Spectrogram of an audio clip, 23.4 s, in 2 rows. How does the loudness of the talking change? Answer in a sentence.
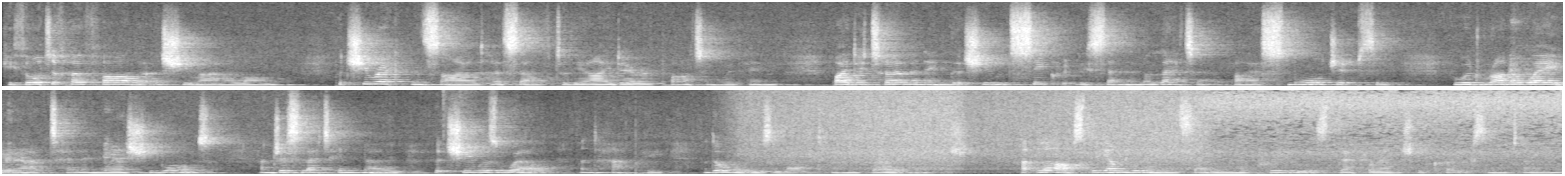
The volume of the talking stays about the same.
